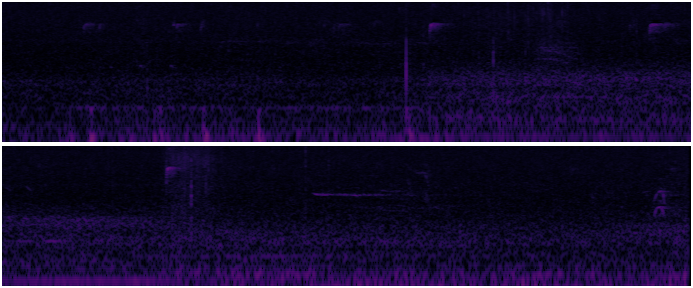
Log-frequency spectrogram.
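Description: Early-morning woodland ambience: scattered short, high bird chirps over a steady low background hum, with a few soft clicks in the first two seconds.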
